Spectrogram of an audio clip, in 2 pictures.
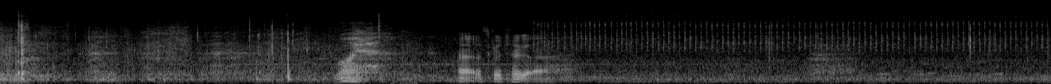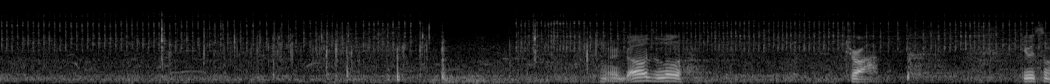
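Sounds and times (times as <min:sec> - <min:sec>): bicycle freehub ticking: 0:00.0 - 0:04.0, 0:04.6 - 0:15.0, 0:15.6 - 0:21.0
bike knocking over rough ground: 0:12.1 - 0:16.5.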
